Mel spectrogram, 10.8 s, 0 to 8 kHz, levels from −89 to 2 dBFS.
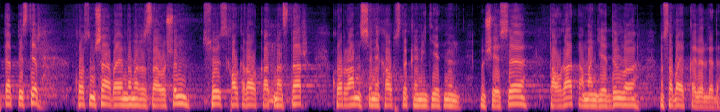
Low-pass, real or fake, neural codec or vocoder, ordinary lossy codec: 7.2 kHz; fake; autoencoder, 48 kHz, 128 numbers a frame, DAC-VAE, trained on Japanese speech; none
